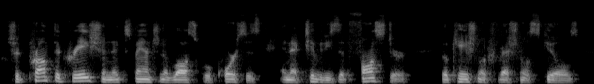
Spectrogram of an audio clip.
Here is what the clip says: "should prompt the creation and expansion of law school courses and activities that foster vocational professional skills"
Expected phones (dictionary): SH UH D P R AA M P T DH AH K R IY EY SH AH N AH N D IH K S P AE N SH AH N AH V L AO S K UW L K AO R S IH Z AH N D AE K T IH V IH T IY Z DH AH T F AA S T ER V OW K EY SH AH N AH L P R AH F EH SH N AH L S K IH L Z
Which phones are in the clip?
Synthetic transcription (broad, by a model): SH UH D P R AA M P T DH AH K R IY EY AH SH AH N IH K S P AE N SH AH N AH V L AO S K UW L K AO R S IH Z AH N AE K T IH V IH T IY Z DH AH T F AA S T ER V OW K EY SH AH N L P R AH F EH SH N L S K IH L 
